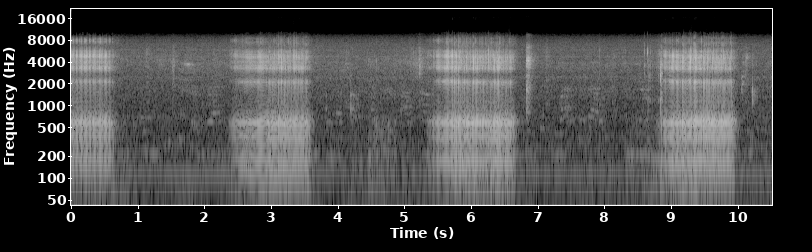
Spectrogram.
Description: Finally getting the sounds from this little girl. At night in bed she sounds jusst like a human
